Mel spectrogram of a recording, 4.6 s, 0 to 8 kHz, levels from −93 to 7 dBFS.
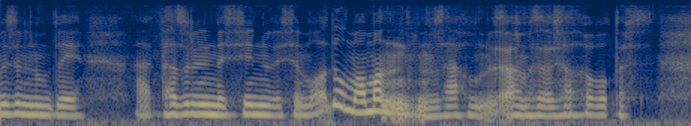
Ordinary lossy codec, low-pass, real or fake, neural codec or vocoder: none; 7.2 kHz; fake; autoencoder, 22.05 kHz, a latent of 192 numbers a frame, VITS, trained on many speakers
